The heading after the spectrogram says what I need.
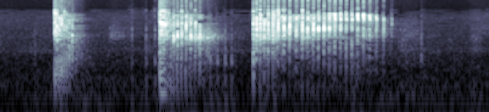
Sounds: fart

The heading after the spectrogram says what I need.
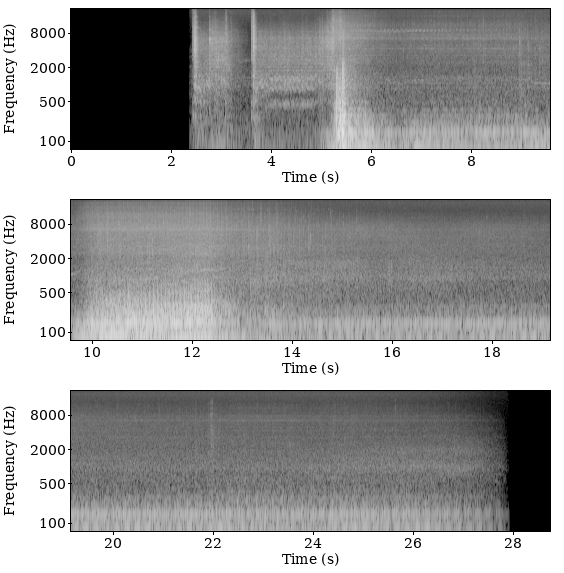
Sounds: vehicle
engine
revving
motor vehicle (road)
engine starting

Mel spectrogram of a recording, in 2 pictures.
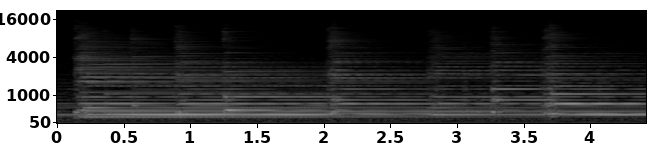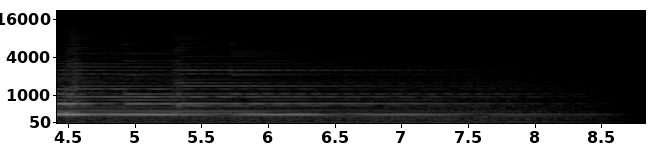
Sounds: music
musical instrument
harp

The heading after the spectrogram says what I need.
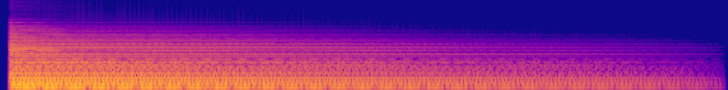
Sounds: keyboard (musical)
piano
musical instrument
music

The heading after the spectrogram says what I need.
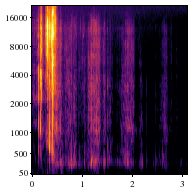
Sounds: chewing

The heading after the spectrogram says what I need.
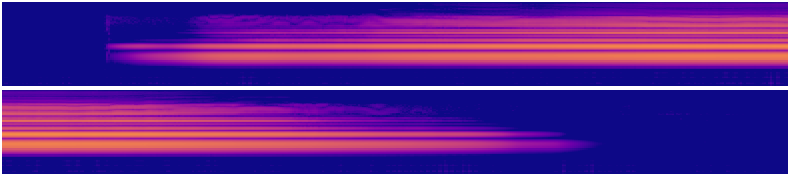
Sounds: wind instrument
musical instrument
music

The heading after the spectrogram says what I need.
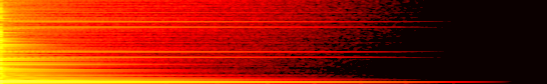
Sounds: plucked string instrument
music
musical instrument
guitar
acoustic guitar

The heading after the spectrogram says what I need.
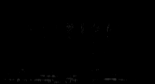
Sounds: hands

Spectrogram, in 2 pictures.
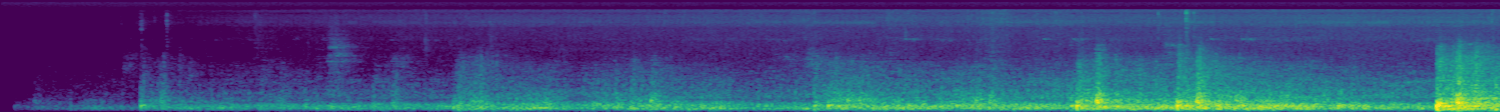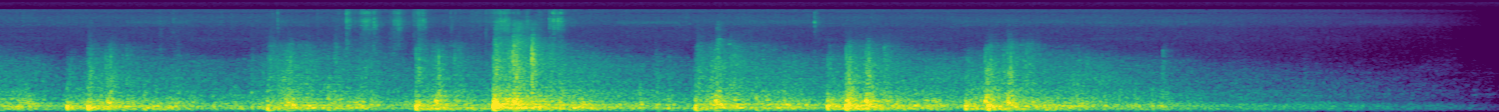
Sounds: fireworks
explosion

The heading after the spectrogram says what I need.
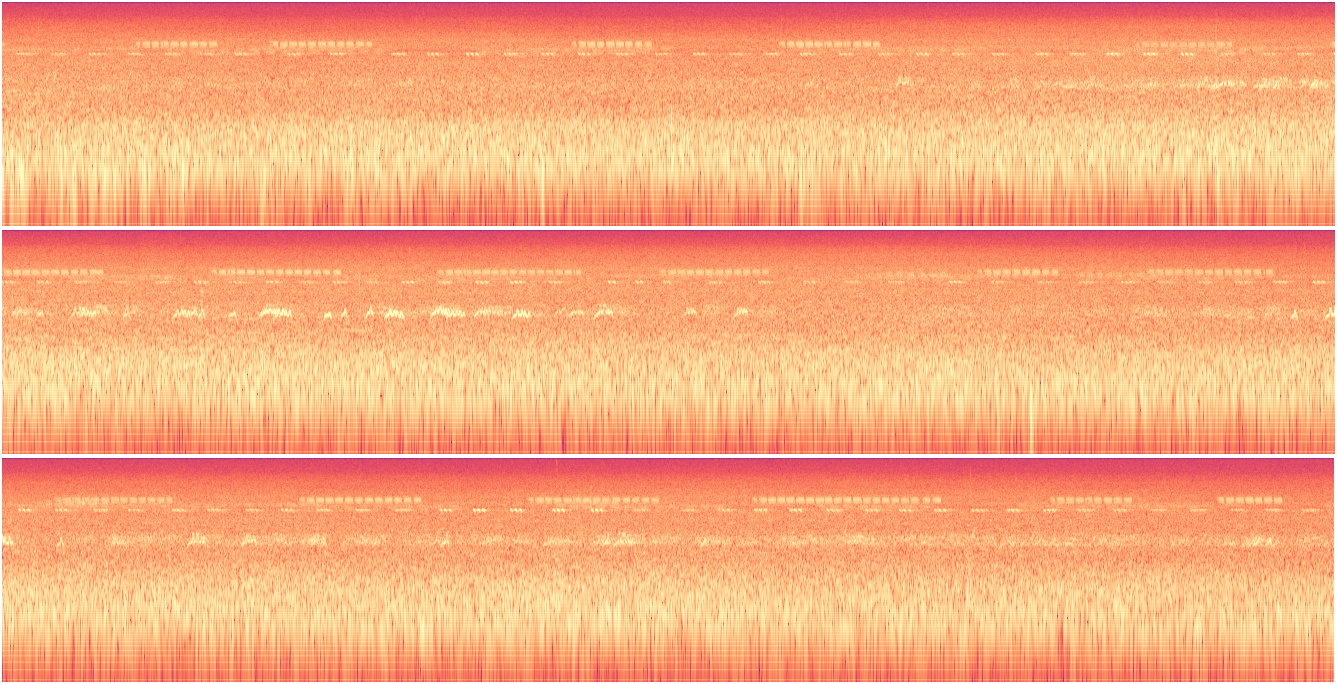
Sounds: insect
animal
wild animals

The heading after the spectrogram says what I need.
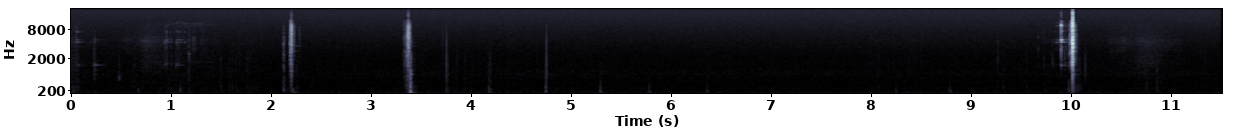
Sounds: fire

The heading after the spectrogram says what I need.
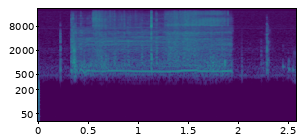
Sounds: camera
mechanisms

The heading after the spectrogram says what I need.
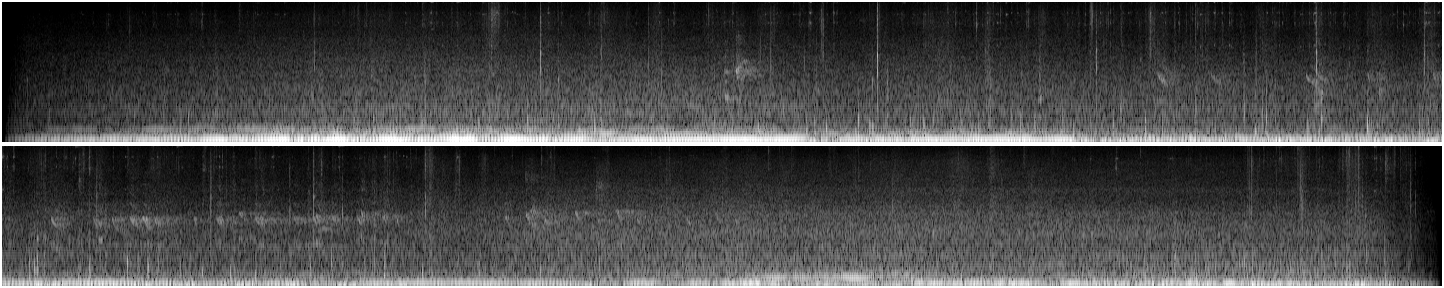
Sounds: vehicle
motor vehicle (road)
car

